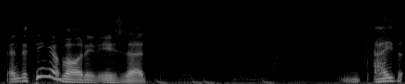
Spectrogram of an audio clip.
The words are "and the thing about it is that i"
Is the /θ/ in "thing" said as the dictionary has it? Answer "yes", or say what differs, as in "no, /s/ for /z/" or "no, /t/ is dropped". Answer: yes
